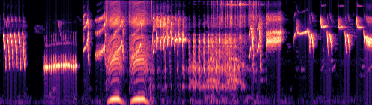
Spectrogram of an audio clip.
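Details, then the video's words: Asian pied starling singing to stir a sulking bird: a buzzy trilled note and a lower rattling note, then harsh squawks and dense scratchy chatter, ending in quick clipped whistles. "Pancingan Jalak Suren Full Isian Mewah Melimpah!! Bagus Untuk Masteran Jalak Suren Pundung"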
